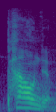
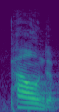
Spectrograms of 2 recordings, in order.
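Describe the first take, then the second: No difference in how they are said.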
